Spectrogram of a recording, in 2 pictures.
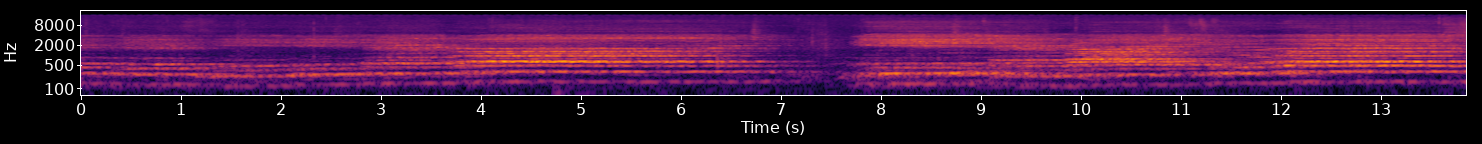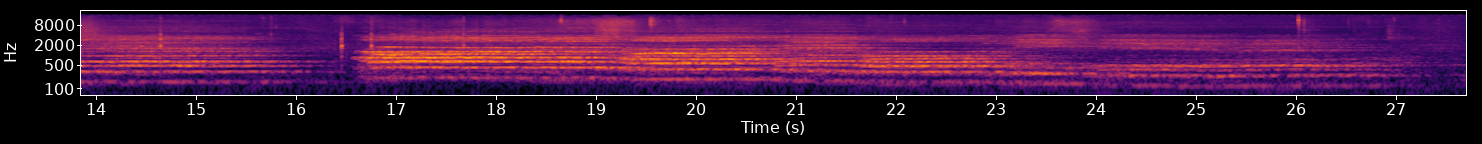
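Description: A group of voices singing an Eastern Orthodox liturgical chant in unison. The long held phrases break for a moment twice, about a third and two thirds of the way through.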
